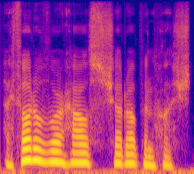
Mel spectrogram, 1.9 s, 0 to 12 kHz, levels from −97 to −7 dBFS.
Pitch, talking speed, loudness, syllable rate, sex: 140 Hz, 275 wpm, -17 LUFS, 5.5 syllables/s, male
